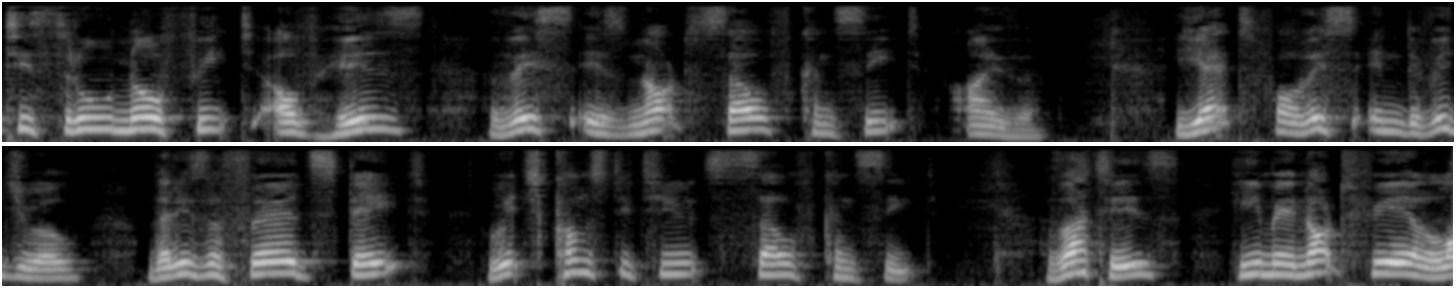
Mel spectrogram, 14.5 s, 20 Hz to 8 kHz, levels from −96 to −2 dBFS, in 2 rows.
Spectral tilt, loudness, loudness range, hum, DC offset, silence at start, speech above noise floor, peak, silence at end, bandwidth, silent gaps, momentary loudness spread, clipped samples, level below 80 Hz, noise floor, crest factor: -7 dB/octave; -33 LUFS; 5 LU; none; under 0.1%; 0 s; 36 dB; -14 dBFS; 0 s; 7.6 kHz; none; 15 LU; under 0.1%; -74 dBFS; -68 dBFS; 20 dB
